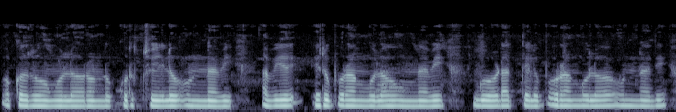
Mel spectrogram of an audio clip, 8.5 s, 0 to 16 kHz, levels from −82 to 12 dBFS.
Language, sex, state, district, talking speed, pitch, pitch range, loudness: Telugu, male, Telangana, Mahabubabad, 90 wpm, 140 Hz, 140-145 Hz, -15 LUFS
